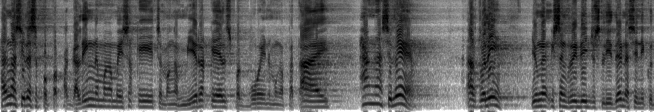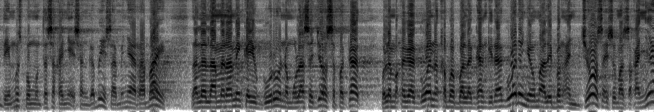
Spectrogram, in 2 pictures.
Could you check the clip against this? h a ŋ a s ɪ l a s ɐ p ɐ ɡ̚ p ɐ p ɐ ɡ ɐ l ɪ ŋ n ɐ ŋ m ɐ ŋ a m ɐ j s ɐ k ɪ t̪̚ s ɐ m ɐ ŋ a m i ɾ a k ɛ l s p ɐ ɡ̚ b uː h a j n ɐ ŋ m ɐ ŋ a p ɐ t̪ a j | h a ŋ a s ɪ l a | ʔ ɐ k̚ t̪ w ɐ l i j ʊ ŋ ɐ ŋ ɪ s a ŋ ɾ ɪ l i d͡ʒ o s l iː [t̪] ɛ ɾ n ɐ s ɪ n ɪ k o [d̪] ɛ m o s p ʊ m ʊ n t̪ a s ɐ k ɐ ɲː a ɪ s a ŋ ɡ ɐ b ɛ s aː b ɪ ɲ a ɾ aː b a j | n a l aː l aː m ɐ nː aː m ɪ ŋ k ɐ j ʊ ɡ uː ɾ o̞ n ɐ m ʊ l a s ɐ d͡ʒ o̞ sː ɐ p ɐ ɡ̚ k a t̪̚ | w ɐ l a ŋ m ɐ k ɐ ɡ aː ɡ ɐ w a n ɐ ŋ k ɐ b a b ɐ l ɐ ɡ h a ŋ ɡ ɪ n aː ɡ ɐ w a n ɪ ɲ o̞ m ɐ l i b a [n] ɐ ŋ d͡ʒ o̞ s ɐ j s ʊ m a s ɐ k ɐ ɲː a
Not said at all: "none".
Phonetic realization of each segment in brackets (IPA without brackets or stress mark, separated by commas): d̪, d̪, ŋ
